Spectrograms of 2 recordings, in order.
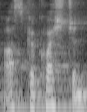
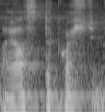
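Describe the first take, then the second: First: The ending sound after ask is dropped. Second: The ending sound links into the next vowel. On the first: The speaker calls it wrong. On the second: The speaker calls it right.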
